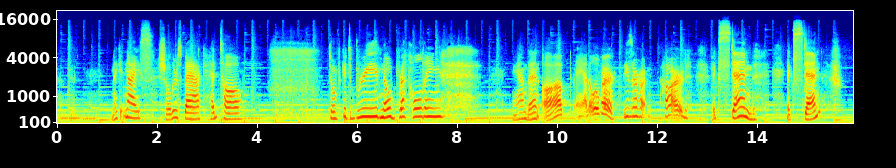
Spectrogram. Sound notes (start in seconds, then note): 4.2 inhales; 8.5 exhales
